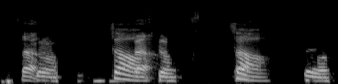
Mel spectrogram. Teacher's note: उसमें सरसराहट नहीं होगी सीन की तरह सीटी वाली एकदम आराम से निकलेगा · सा का मखरज जुबान की नोक को ऊपर के सामने के दो दांतों के किनारे में लगाने से सा अदा होता है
